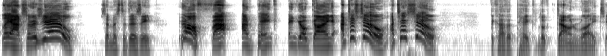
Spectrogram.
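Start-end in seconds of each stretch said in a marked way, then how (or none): 0.0-6.6 higher, loud gloating answer; triumphant Mister Dizzy. Acted. Mister Dizzy answering his own riddle, gleeful. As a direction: rub in the joke.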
